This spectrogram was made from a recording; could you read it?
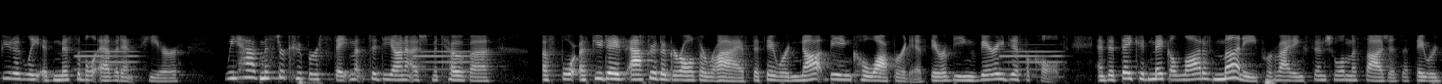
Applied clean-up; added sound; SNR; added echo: none; Wind instrument, woodwind instrument; 15 dB; none.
